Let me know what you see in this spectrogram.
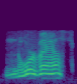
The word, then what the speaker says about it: Norvasc: So I've got that script still on the potassium, but we added, and I won't try to pronounce it, Norvasc. – Yeah, that's perfect pronunciation.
